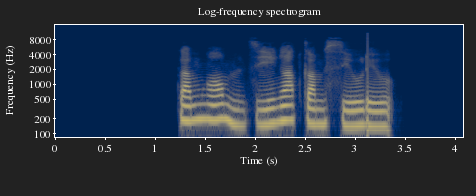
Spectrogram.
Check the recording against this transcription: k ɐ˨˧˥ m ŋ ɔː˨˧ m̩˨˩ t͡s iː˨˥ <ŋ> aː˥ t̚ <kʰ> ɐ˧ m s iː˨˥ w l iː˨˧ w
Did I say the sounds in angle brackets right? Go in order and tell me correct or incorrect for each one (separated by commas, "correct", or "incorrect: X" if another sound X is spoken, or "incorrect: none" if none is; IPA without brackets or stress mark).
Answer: correct, incorrect: k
